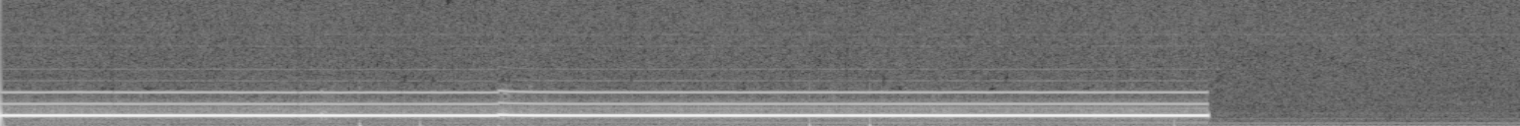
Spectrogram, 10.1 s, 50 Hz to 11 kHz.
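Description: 1 kHz reference test tone played with the colour bars at the head of a VHS tape: one steady beep-like tone with a slight wobble about three seconds in. It cuts off suddenly about eight seconds in, leaving only a faint hum.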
